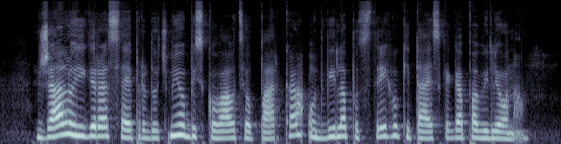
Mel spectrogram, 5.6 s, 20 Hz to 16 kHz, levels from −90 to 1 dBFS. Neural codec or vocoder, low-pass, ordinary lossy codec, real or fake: none; 14.4 kHz; Opus, 24 kbps; real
